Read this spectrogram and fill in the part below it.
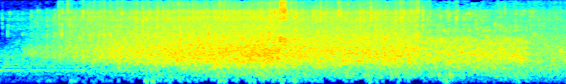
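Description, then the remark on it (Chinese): An audience breaks into applause, a dense wash of many hands clapping that swells within the first second, holds steady and fairly loud, then begins tapering off at the end. No voices are heard. “鼓掌的人有一半没听懂，所以师父只能给你们稍加解释”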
